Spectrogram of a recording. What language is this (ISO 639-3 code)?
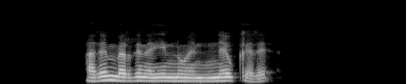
eus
